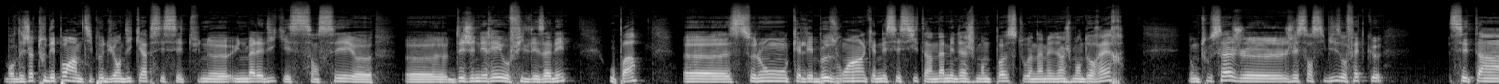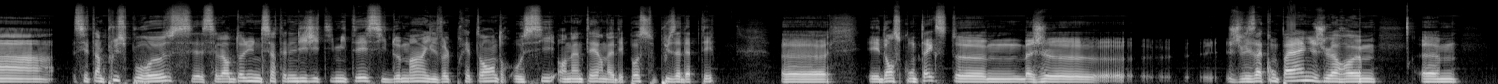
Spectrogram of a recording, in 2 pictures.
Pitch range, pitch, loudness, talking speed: 125-150 Hz, 135 Hz, -15 LUFS, 185 wpm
